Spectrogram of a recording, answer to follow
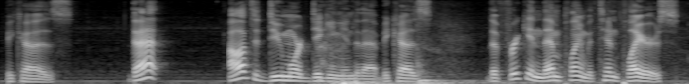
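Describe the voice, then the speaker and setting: A man's voice: mid-range voice, unhurried. A man co-hosting a podcast in casual chat, joking and laughing a lot. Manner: animated, laughs a lot, jokey. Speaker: podcast co-host.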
